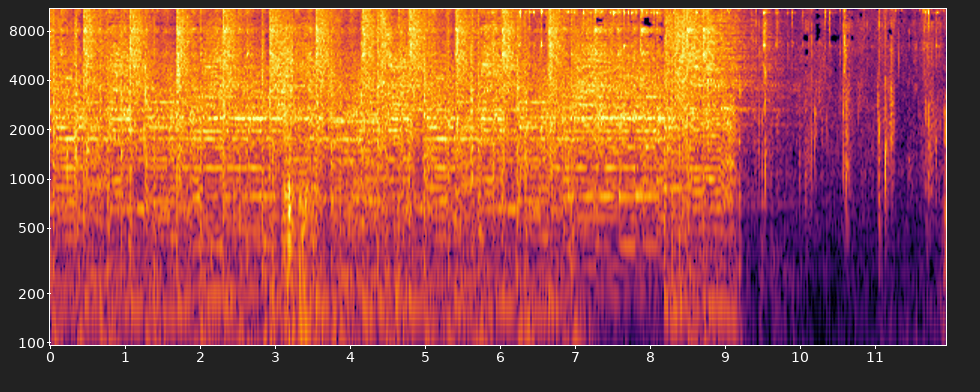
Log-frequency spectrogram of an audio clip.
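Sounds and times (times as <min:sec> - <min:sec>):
music: 0:00.0 - 0:10.4
footsteps crunching on gravel: 0:08.4 - 0:11.9.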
